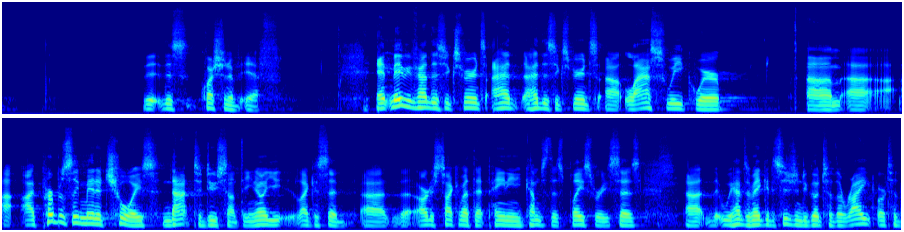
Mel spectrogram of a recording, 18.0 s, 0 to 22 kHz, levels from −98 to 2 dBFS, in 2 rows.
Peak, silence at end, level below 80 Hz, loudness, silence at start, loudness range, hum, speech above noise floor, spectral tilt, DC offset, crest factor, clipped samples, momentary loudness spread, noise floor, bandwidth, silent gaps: -28 dBFS; 0 s; under -90 dBFS; -51 LUFS; 1.4 s; 4 LU; none; over 39 dB; -5 dB/octave; under 0.1%; 24 dB; under 0.1%; 9 LU; under -90 dBFS; 16 kHz; none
